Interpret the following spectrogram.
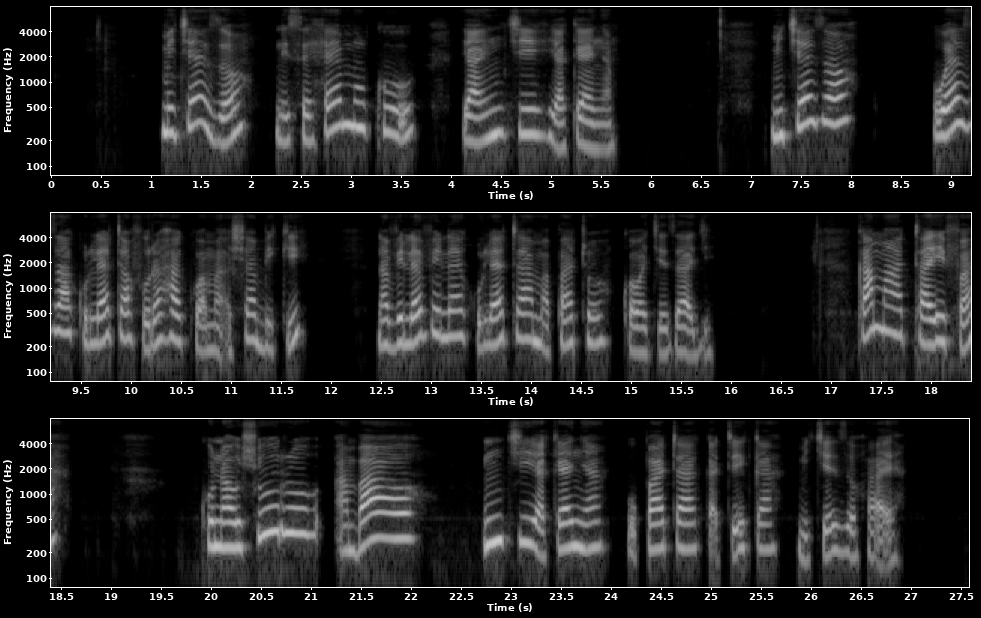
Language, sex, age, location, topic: Swahili, female, 25-35, Kisumu, government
